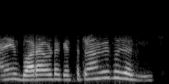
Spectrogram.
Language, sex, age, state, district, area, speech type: Odia, female, 30-45, Odisha, Sambalpur, rural, conversation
